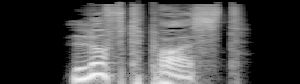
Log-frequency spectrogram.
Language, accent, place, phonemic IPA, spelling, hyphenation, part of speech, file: German, Germany, Berlin, /ˈlʊftˌpɔst/, Luftpost, Luft‧post, noun, De-Luftpost.ogg
- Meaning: 1. airmail (postal system) 2. airmail (item delivered by this postal system)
